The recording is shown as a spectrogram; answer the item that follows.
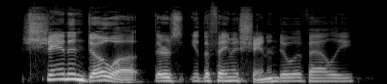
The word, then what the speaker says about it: Shenandoah: s h e n a n d o a h Oh. Shenandoah. Okay, you know what? pronounce it as Shendo.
